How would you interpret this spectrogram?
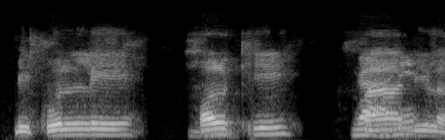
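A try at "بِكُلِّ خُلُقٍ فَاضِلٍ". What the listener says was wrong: Ini bukan khalqin, khuluqin fadilin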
